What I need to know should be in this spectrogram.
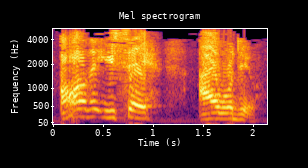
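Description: The line is said in a choked, emotional voice.

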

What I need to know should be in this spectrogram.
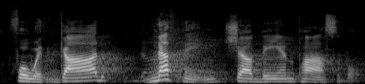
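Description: The word "nothing" carries the strongest stress. "this time emphasize the word nothing"

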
